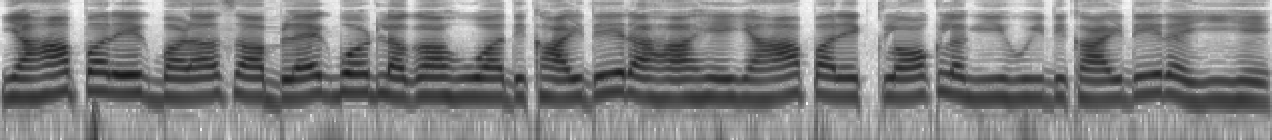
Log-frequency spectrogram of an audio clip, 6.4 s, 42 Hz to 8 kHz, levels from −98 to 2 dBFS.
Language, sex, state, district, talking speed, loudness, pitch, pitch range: Hindi, female, Bihar, Jahanabad, 215 wpm, -17 LUFS, 215 Hz, 205-230 Hz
